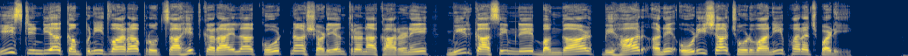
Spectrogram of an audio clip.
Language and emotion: Gujarati, neutral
